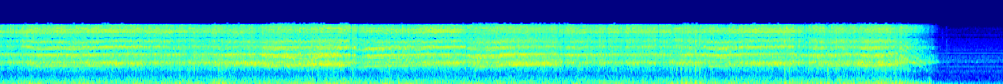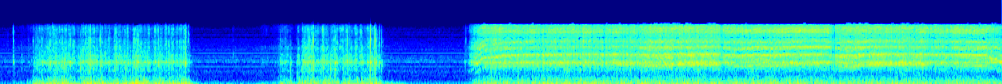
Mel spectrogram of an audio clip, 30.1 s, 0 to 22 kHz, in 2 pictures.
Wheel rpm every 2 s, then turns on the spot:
220, 230, 210, 220, 230, 220, 160, 10, 40, 30, 30, 200, 220, 220, 190.
14-20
